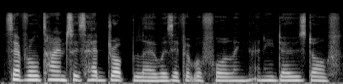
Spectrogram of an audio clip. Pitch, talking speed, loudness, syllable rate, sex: 185 Hz, 260 wpm, -16 LUFS, 6.7 syllables/s, female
